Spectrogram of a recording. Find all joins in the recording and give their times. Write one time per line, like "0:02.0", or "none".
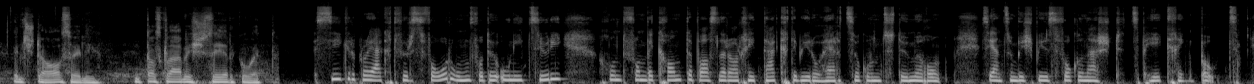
none

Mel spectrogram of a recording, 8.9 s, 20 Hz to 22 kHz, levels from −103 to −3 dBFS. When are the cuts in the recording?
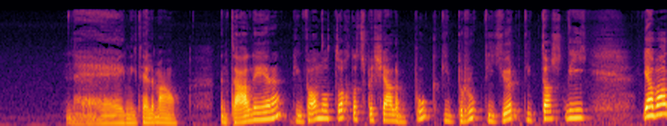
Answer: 0:02.8
0:03.9

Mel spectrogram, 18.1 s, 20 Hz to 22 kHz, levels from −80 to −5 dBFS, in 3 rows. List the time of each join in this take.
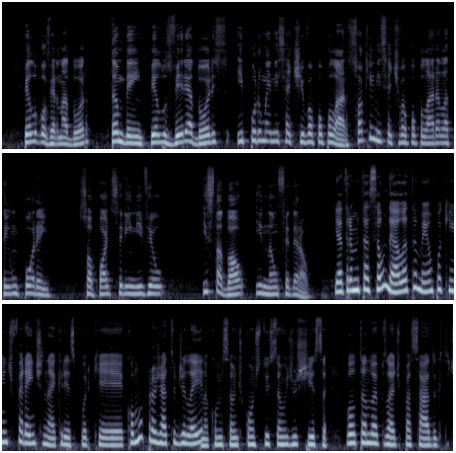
0:14.7

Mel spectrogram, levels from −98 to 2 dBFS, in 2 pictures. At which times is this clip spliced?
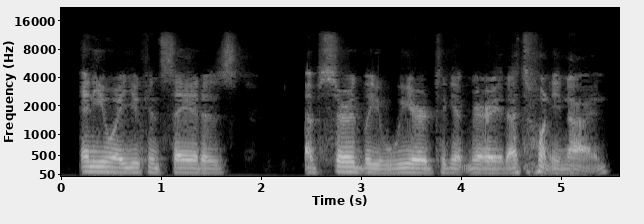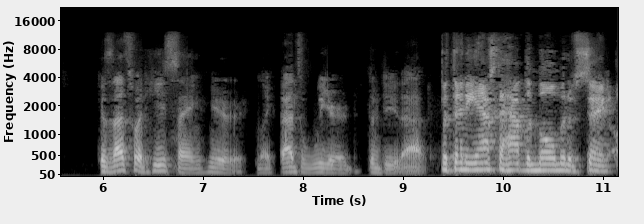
0:07.5
0:09.2

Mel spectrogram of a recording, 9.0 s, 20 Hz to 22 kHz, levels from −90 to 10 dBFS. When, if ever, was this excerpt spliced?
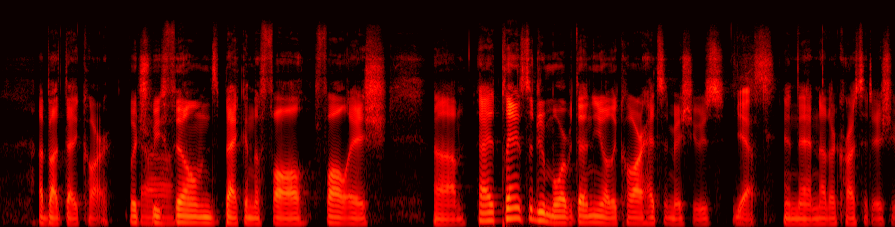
none

